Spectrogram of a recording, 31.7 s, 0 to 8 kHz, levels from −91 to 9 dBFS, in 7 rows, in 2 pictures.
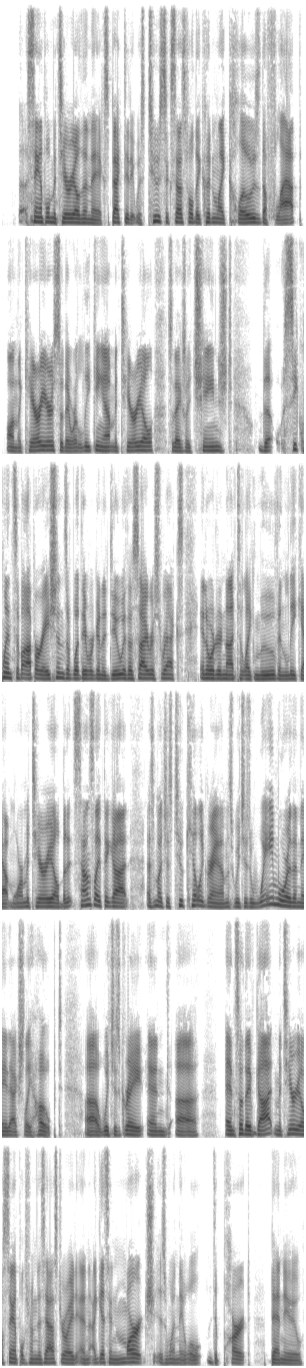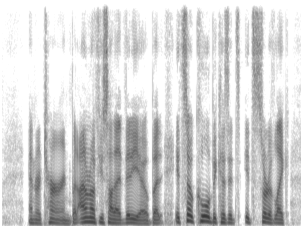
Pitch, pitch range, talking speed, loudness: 140 Hz, 130-150 Hz, 225 wpm, -24 LUFS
